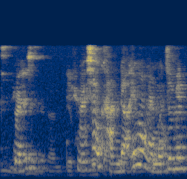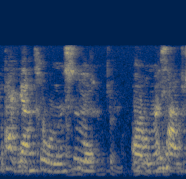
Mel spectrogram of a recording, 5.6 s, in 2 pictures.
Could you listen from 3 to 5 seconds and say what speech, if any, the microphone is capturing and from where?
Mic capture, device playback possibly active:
both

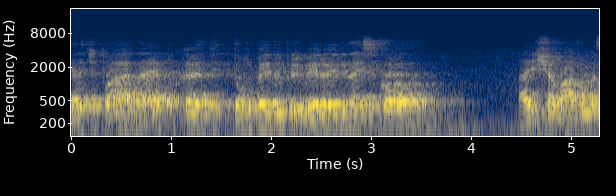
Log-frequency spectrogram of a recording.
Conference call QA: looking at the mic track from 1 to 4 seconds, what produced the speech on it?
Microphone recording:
echo only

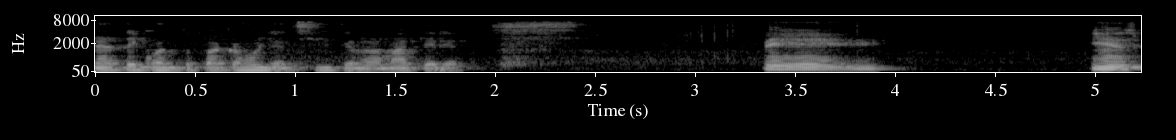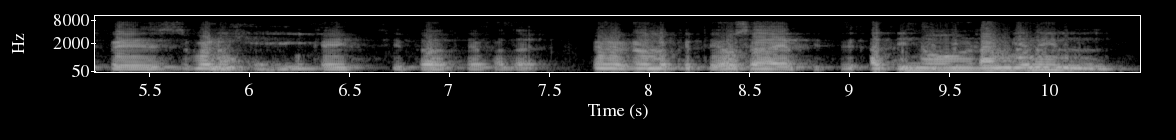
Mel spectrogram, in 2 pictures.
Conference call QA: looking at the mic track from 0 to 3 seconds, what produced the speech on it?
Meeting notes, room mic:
echo only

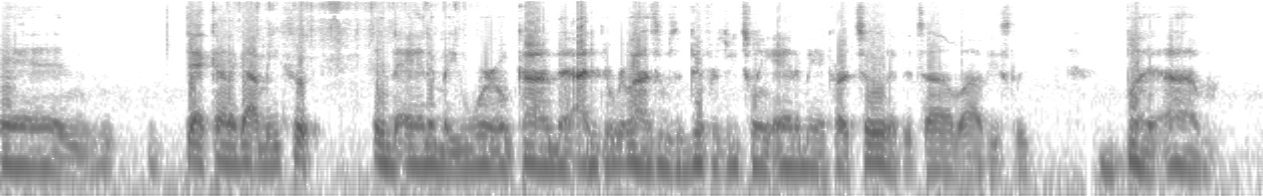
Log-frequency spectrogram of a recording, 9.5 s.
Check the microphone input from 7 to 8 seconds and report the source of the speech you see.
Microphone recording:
echo only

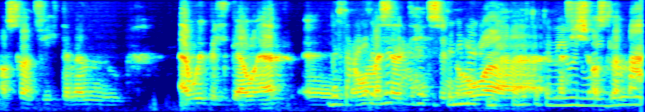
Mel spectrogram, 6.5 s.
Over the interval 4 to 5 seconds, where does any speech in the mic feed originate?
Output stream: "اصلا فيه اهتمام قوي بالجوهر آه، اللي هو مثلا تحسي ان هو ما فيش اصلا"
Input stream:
both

